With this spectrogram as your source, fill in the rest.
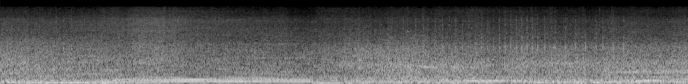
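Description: A Ferrari California V8 accelerates past close by.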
